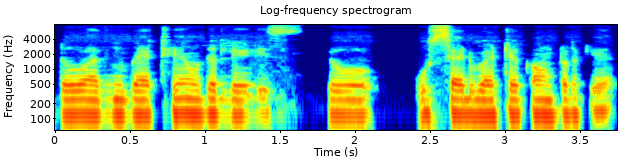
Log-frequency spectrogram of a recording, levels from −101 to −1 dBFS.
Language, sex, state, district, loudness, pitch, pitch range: Hindi, male, Bihar, Sitamarhi, -24 LUFS, 120 Hz, 120-125 Hz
